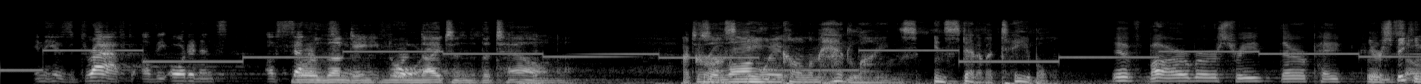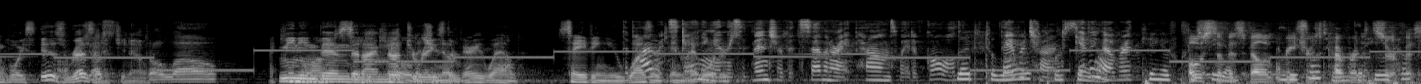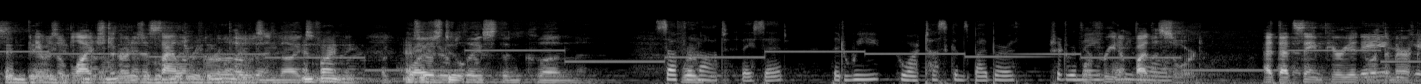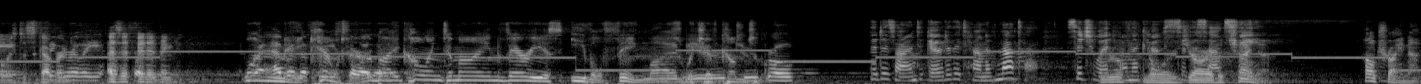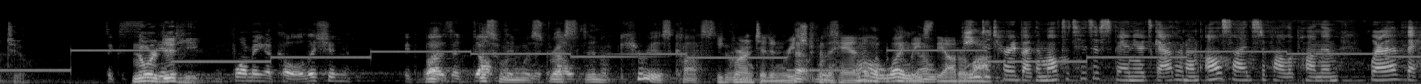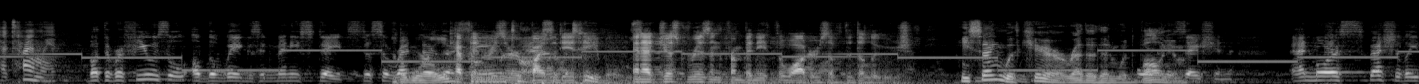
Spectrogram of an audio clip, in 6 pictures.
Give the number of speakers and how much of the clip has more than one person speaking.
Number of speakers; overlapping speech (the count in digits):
10, about 42%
